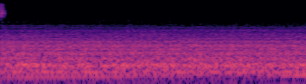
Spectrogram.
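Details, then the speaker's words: Ford Mach-E GT in turtle mode from a hot battery after fast charging; the owner suspected the HVBJB. Heard from the cabin, a steady low hum and airy rush of the battery cooling pumps and fans, strong enough to feel through the floor. "I hear that now we hear the pumps and stuff oh my goodness I feel it I feel the floor"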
